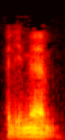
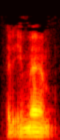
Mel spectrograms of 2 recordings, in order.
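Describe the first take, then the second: No difference in how they are said.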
